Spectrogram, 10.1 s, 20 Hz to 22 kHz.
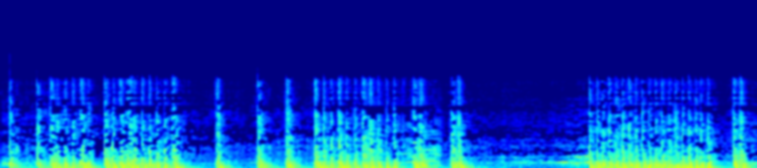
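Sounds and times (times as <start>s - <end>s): automatic gunfire: 0.5s - 6.2s, 7.8s - 10.0s.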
